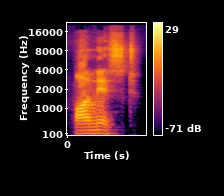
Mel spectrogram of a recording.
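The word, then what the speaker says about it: honest: ऑनेस्ट, एच से शुरू हो रहा है लेकिन एच यहां साइलेंट है।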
